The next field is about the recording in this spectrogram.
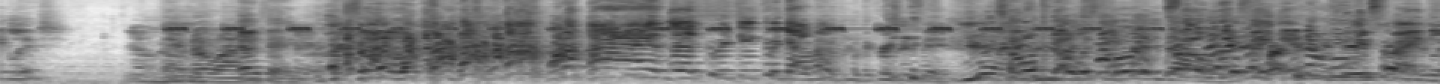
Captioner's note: cricket noises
